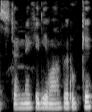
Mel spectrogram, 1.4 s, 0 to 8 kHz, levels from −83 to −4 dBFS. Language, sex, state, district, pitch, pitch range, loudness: Hindi, male, Bihar, Jahanabad, 120 Hz, 115-125 Hz, -22 LUFS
